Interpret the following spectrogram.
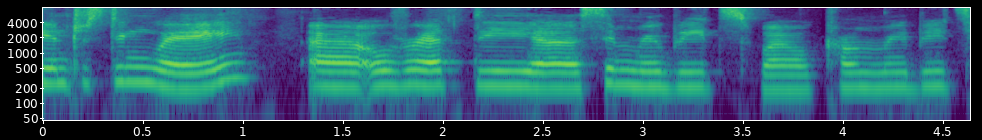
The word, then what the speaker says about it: Cymru: Well, basically, Don and I met in a really interesting way over at the Cymru Beats. Well, Cymru Beats. How do you say it? Cymru Beats. Yeah, Cymru Beats. The Welsh pronunciation.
